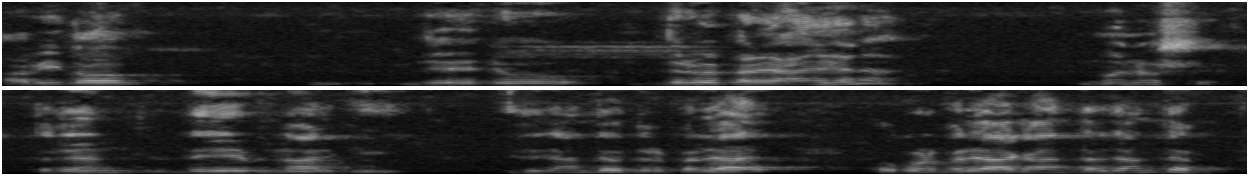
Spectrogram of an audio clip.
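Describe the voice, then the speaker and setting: A man's voice: a little high, fairly even intonation, slow pace, pauses often, big-room sound, low-quality recording. A man giving a scripture discourse, explaining step by step and putting rhetorical questions to his listeners. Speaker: Jain scripture teacher.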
